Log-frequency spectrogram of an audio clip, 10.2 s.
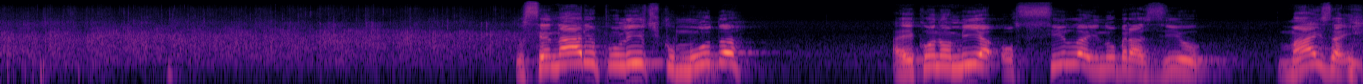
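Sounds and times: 
audience applause: 0.0 - 3.9
speech: 3.9 - 5.7, 6.7 - 10.2.

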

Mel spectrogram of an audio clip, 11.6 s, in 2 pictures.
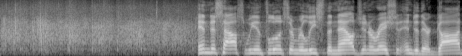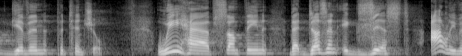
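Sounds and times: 
crowd applauding: 0.0 - 2.5
speech: 2.5 - 7.1, 7.7 - 11.5.

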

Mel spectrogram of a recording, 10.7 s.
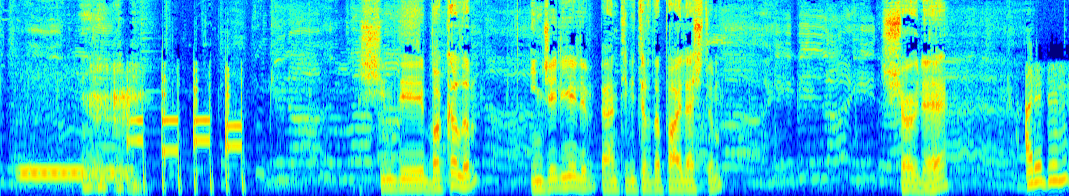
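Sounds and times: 
speech: 0.8 - 1.5, 3.8 - 7.4, 9.0 - 9.6, 10.2 - 10.6
telephone keypad dual-tone beeps: 1.6 - 2.5.

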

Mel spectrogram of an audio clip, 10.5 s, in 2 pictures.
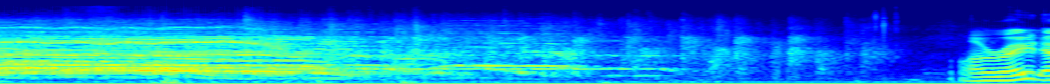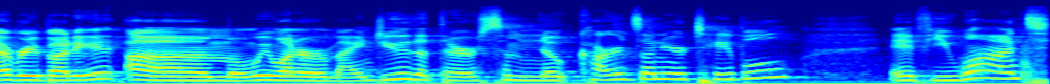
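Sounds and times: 
live audience cheering and whooping at a club show: 0.0 - 3.8
speech: 5.2 - 10.4.

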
